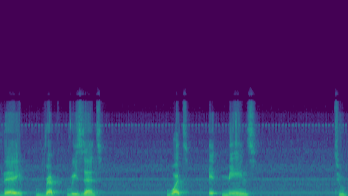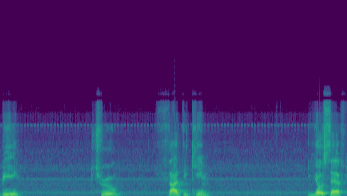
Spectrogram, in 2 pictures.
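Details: Stuttering in a male speaker who is working on his stuttering and deliberately talking slower to correct it.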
